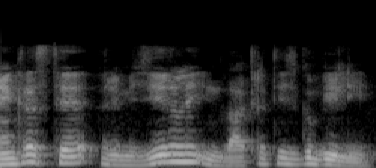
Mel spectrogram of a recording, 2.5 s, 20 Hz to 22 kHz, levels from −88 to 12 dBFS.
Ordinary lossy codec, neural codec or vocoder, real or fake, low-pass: AAC, 32 kbps; none; real; 7.2 kHz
